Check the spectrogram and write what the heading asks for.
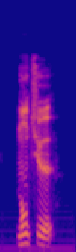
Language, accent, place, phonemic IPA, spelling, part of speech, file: French, France, Lyon, /mɔ̃.tɥø/, montueux, adjective, LL-Q150 (fra)-montueux.wav
- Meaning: hilly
